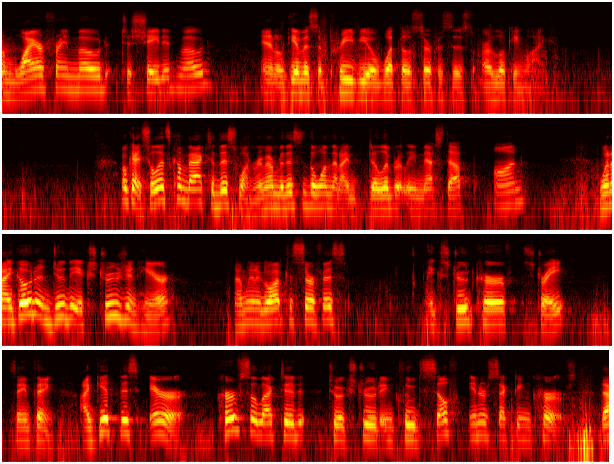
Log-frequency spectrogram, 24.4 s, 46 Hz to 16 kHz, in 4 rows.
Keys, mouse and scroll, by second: 2.2 click, 5.6 middle click, 7.2 middle click, 7.2 right click, 8.4 click, 15.0 click, 17.5 click.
